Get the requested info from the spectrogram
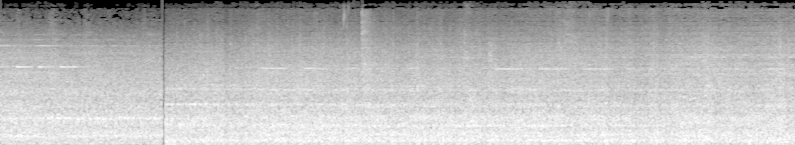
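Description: Diesel-hauled passenger train moving slowly along the platform: a steady rumble of coaches on the rails, with faint short high squeals coming and going. The sound breaks off for an instant about two and a half seconds in.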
